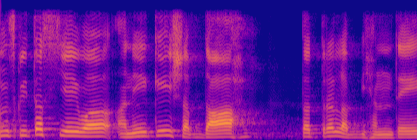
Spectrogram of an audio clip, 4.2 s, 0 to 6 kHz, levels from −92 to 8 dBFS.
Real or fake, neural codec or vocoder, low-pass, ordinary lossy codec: fake; codec, 24 kHz, 3.1 kbps, DualCodec; 5.4 kHz; none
